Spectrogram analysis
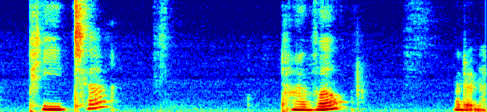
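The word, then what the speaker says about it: Paweł: if it's pavl or pow it's some it's European isn't it polish or something p a w e l is the W pronounced like a V I think it might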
